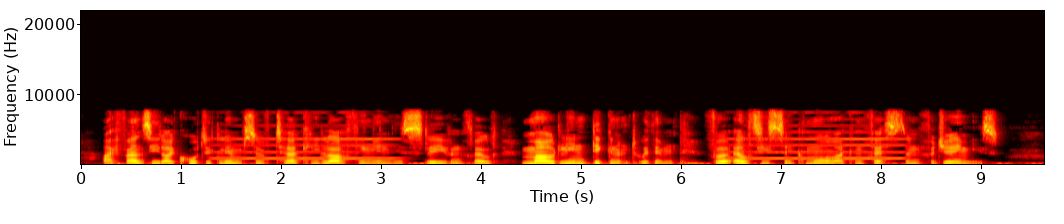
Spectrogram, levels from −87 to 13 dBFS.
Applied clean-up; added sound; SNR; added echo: classical method log-MMSE.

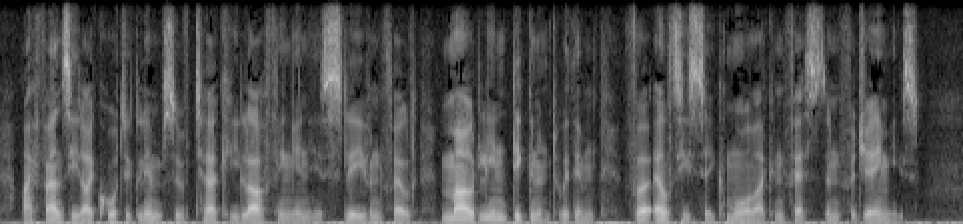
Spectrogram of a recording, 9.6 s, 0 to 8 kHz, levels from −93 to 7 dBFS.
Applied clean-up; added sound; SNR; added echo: none; none; none; none.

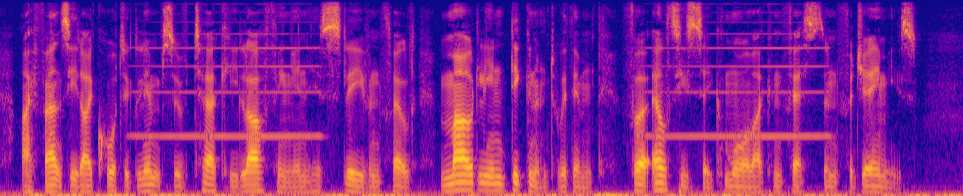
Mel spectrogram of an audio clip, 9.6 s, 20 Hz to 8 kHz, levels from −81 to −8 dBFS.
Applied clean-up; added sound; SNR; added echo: none; Bowed string instrument; 17 dB; none.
